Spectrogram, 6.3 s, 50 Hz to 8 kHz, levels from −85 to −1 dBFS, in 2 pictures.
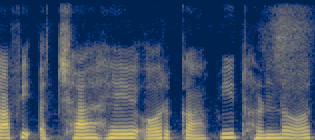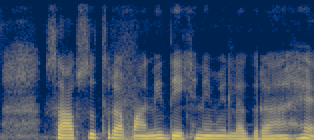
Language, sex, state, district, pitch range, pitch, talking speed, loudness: Hindi, female, Bihar, Katihar, 165-200 Hz, 185 Hz, 145 wpm, -19 LUFS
